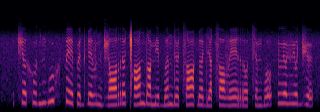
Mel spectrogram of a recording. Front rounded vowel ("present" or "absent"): present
